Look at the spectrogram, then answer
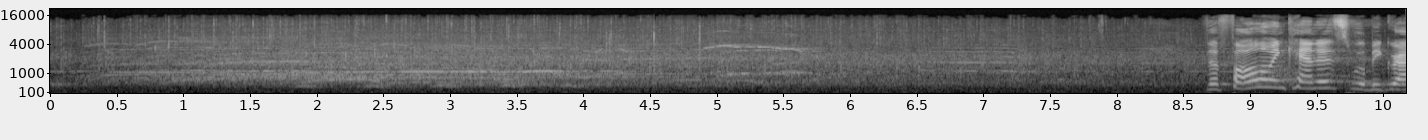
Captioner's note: applause, cheering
